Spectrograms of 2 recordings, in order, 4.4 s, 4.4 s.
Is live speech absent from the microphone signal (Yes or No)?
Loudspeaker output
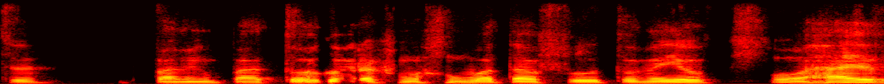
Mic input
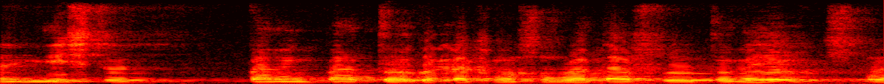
Yes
